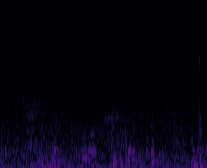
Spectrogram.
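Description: Near silence: only a faint, even background hiss with no distinct sound.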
